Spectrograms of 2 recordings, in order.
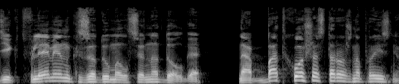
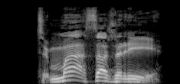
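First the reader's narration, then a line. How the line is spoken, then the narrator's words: Roaring. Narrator (Russian): взревел Бенедикт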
